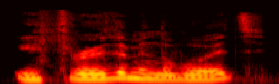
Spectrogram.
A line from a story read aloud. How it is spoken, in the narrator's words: he chuckled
